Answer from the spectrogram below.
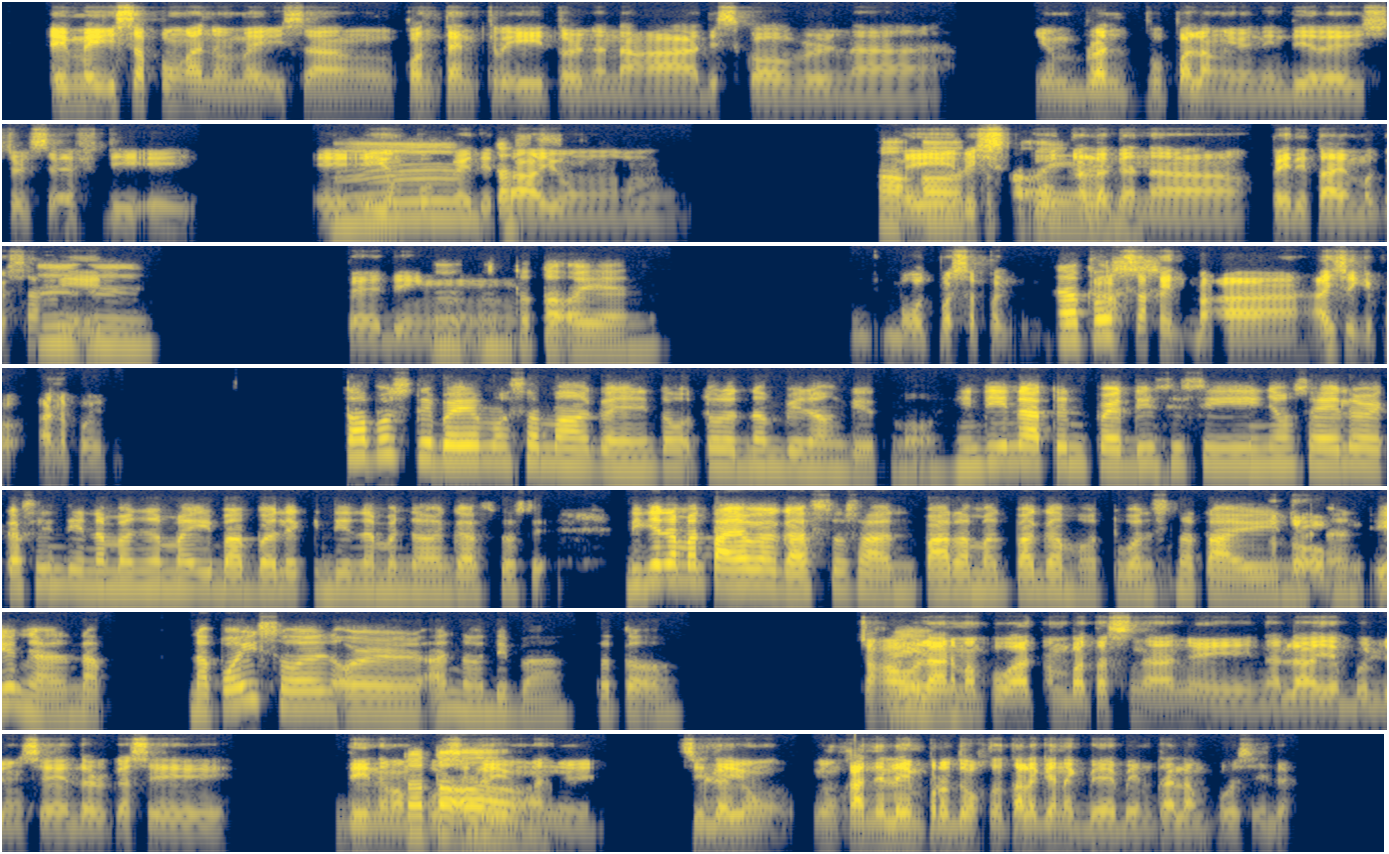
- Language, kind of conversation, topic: Filipino, unstructured, Ano ang palagay mo sa mga taong hindi pinapahalagahan ang kalinisan ng pagkain?
- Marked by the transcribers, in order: none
